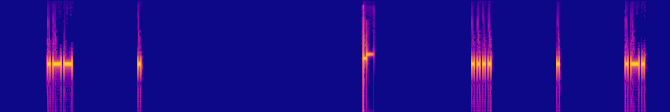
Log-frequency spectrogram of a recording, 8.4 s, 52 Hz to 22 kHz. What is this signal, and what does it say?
Morse code, heard as a keyed tone, about 36 wpm, spaced as for 10 wpm, 690 Hz. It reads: WE HER
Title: 8x Character Spacing - Top 100 Words - 35wpm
